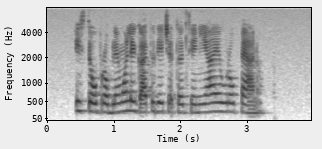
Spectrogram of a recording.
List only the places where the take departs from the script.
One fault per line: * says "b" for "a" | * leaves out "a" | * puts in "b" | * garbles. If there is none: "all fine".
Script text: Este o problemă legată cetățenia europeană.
* puts in "de"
